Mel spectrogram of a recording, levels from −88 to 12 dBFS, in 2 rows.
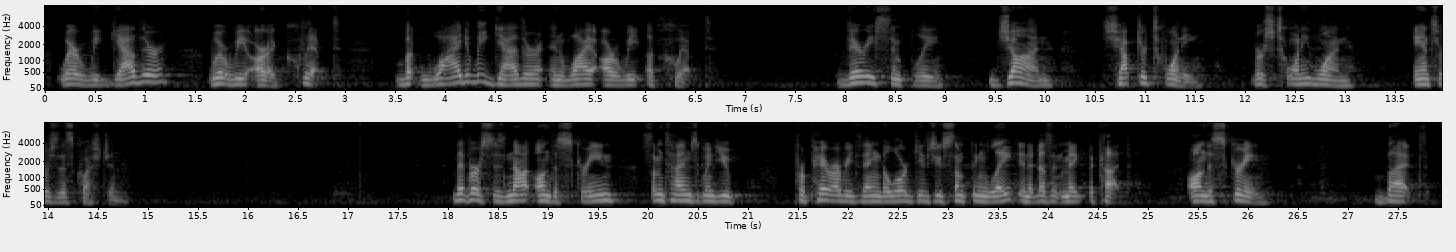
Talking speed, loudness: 120 wpm, -38 LUFS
